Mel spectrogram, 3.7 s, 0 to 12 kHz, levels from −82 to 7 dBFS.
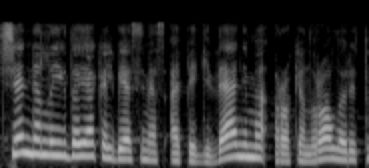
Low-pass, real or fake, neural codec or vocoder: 7.2 kHz; real; none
